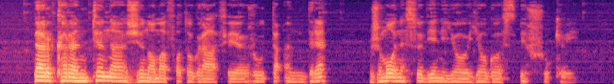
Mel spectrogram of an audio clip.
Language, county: Lithuanian, Alytus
